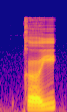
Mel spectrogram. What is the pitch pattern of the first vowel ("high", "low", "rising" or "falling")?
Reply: rising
